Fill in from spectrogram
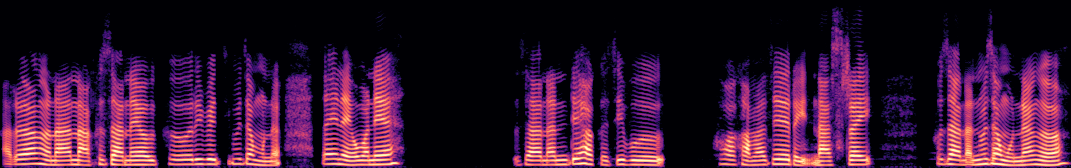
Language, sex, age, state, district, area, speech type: Bodo, female, 18-30, Assam, Baksa, rural, spontaneous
